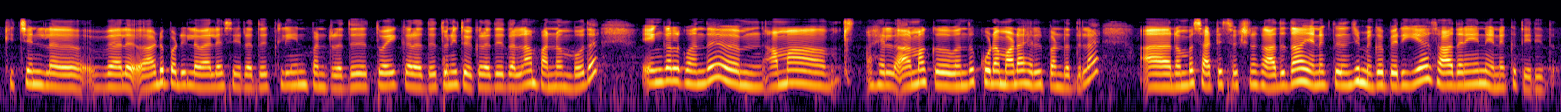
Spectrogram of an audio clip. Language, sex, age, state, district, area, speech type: Tamil, female, 45-60, Tamil Nadu, Krishnagiri, rural, spontaneous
